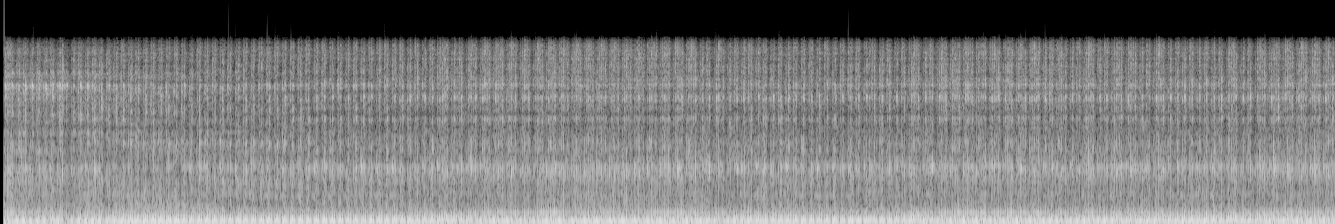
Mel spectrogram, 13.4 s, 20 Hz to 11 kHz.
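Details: Nissan 280Z engine at idle with a bad injector stuck open: loud, uneven low note with a lumpy, stumbling beat, rough running from a cylinder being flooded.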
